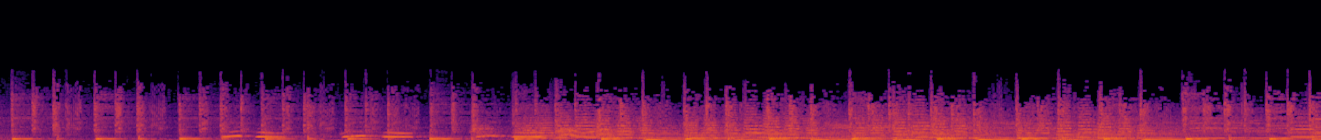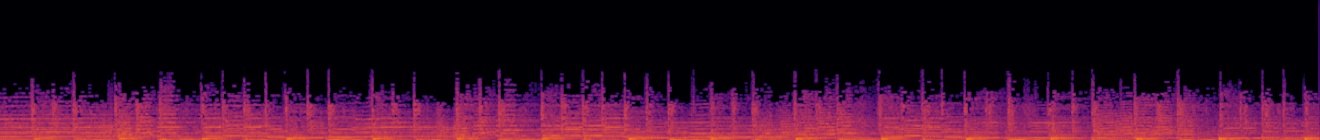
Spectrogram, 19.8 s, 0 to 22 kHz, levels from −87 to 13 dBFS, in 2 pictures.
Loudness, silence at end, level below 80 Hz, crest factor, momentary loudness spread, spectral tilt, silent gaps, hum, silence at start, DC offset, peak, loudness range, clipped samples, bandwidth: -24 LUFS; 0 s; -40 dBFS; 16 dB; 5 LU; -4.5 dB/octave; none; none; 0 s; under 0.1%; -10 dBFS; 2 LU; under 0.1%; 11.5 kHz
